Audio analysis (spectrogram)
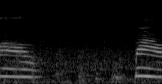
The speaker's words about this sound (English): Meow. Right? Why does it have to be a cat, damn it?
